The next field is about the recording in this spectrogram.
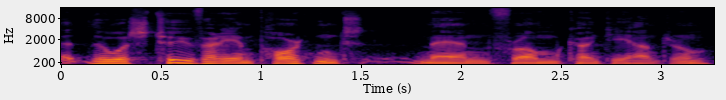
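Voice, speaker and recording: A man with a Northern Irish accent, very deep and low in pitch, with a dark, mellow tone, ordinary pitch variation and a moderate pace. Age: 70s. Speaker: traditional music historian. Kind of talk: interview reminiscence. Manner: halting.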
